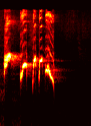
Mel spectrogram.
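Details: Caged Red-whiskered bulbul in Thailand singing its five-syllable doubled-note song, used to teach young birds: five loud, bright warbled syllables in quick succession, the last slurring downward, then silence.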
